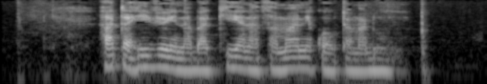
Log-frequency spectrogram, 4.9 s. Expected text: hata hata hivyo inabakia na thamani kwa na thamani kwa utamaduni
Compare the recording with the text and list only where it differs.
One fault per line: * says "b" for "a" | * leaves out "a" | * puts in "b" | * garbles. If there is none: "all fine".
* leaves out "hata"
* leaves out "na thamani kwa"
